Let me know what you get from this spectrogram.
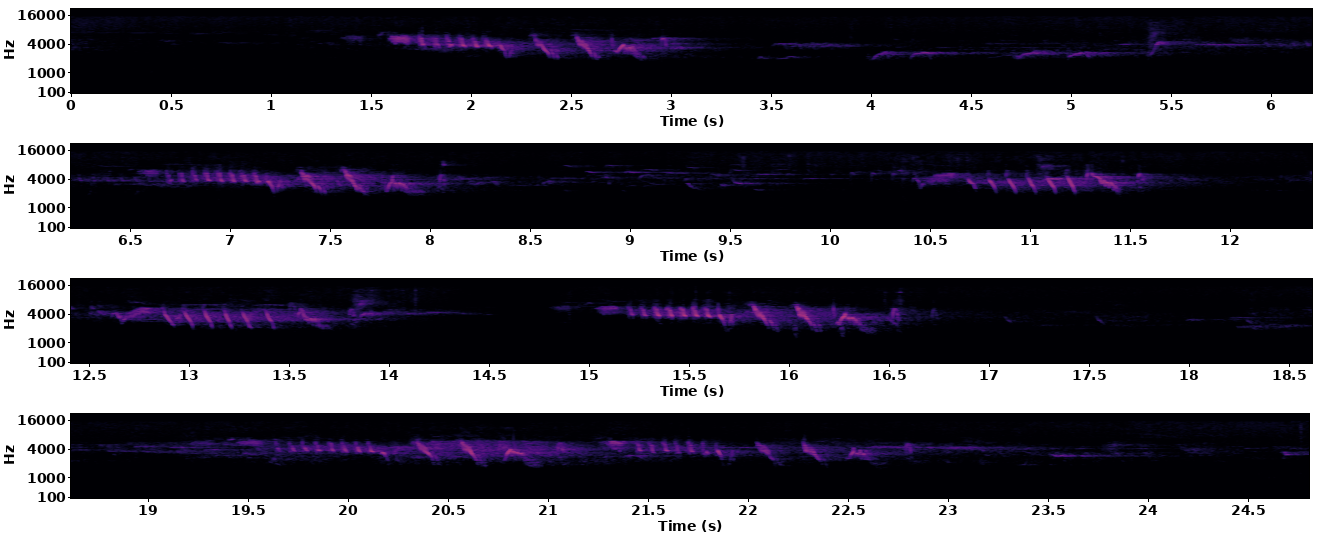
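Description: Faint songbird singing: short, quick trilled phrases of high chirps, repeated every few seconds, with a brief drop-out about halfway through.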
